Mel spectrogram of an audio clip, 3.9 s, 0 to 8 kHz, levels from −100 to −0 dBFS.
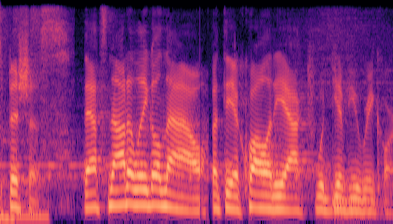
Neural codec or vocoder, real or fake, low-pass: none; real; 7.2 kHz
